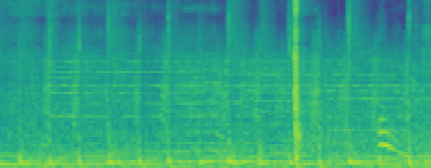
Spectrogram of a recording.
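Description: Background music, with a single rifle shot about three seconds in from a single-shot, hammer-fired breech-loading rifle.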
